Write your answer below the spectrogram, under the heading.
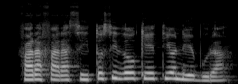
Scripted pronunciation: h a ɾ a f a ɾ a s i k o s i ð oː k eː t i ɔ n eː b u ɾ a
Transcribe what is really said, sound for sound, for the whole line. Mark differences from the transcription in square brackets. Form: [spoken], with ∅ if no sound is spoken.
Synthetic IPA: [f] a ɾ a f a ɾ a s i [t] o s i ð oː k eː t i ɔ n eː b u ɾ a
